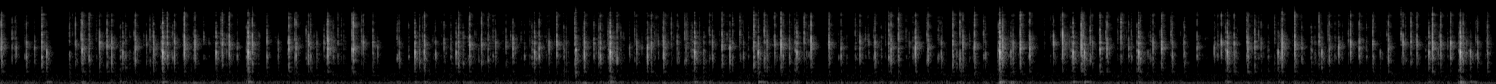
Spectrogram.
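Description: Fingertips type steadily on a 60% mechanical keyboard with clear pink polycarbonate keycaps and a translucent case. Its many rapid, crisp key clicks are bright and short, running nearly continuously with only brief pauses.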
